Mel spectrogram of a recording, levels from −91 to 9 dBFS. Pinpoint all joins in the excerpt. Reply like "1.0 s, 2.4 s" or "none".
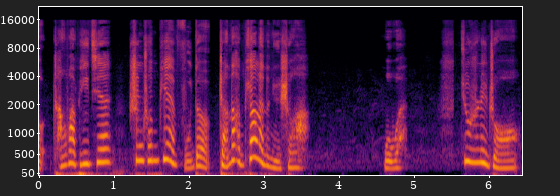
2.4 s, 5.5 s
